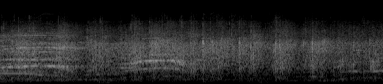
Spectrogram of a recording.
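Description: A crowd of people claps steadily, a dense, continuous patter of applause that holds at an even loudness for several seconds with a faint murmur of voices mixed in.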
